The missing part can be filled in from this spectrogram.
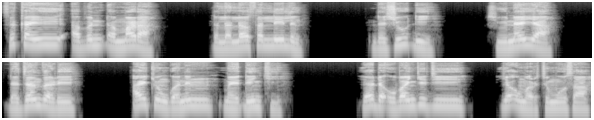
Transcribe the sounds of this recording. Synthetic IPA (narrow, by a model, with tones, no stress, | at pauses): sʊ˦ka˨ji˦ʔa˨bɪ˦nɗɐ˨mːɐ˦ɽaː˨ | da˨lɐ˨lːɐ˦sɐ˦lːiː˦lɪ˨ŋ | da˨ʃ̬uː˦ɗiː˨ | ʃuː˨nɐ˦jːaː˨ | da˨d͡ʒɐ˦nzɐ˨ɽeː˦ | ʔa˦jkʲɪ˨ŋɡʷɐ˨nɪ˦mːa˨jɗɪ˦ŋkʲiː˨ | jɐ˦da˨ʔʊ˨bɐ˦ŋɡʲɪ˦d͡ʒiː˨ | jaː˦ʔʊ˨mɐ˨rt͡ʃi˦muː˦saː˦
